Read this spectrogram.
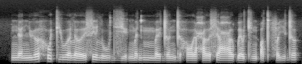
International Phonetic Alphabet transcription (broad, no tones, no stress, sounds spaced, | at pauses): n ɛ n y ə̯ h u tʲ uː ə̯ l əː ɪ̯ s i l uː d zʲ e ŋ͡m ɛ d mː ɛ ɪ̯ d əː n d ə h ɔː ɪ̯ ħ əː s ɛ ʕ əː ɓ ɛ ʊ̯ tʲ ə n ʔ əː tˤ f iː d ə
